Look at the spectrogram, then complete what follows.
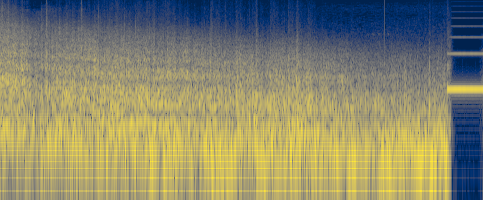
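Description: Loud thunder rumbling from a storm, its crackly upper edge fading over a few seconds while the deep rumble carries on. Near the end the rumble cuts off abruptly and a brief high beep sounds.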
